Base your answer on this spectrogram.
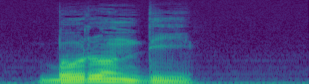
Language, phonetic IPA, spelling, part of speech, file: Polish, [buˈrũndʲi], Burundi, proper noun, Pl-Burundi.ogg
